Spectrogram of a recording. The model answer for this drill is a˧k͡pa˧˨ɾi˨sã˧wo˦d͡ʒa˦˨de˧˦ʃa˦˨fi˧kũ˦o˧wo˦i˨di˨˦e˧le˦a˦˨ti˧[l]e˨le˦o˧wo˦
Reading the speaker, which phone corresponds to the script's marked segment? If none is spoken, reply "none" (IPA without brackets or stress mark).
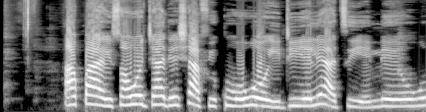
none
